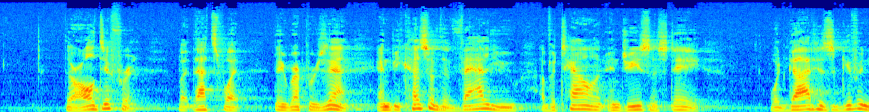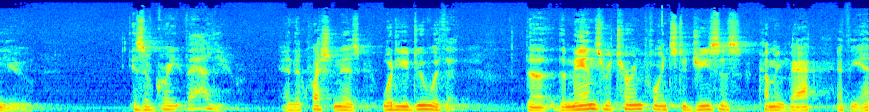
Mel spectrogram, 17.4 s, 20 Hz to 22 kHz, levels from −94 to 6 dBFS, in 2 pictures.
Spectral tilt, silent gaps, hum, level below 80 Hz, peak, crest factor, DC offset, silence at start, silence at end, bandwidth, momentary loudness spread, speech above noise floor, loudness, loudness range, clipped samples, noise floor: -4.5 dB/octave; none; none; -54 dBFS; 0 dBFS; 22 dB; under 0.1%; 0.65 s; 0 s; over 20 kHz; 15 LU; 27 dB; -20 LUFS; 5 LU; under 0.1%; -47 dBFS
